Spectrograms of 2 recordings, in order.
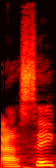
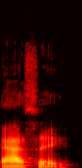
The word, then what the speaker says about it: essay: The word is pronounced essay, essay. Not assay, but essay. Let's talk about the difference. If I say assay, I'm using the short a sound like black cat. We don't want that sound. We want the sound like in red and 10, It's more closed.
